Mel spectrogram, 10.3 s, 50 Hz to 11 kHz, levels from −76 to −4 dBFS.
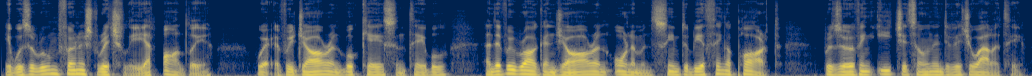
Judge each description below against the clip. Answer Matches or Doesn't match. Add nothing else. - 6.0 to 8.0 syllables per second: Matches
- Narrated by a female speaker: Doesn't match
